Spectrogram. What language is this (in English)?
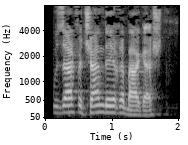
Persian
